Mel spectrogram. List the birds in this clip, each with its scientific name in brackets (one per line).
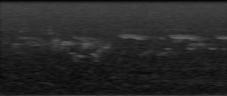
White-browed Robin-Chat (Cossypha heuglini)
